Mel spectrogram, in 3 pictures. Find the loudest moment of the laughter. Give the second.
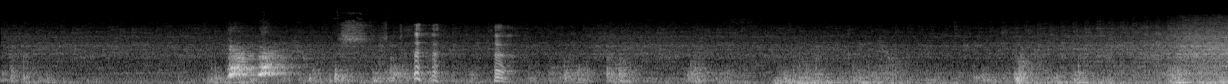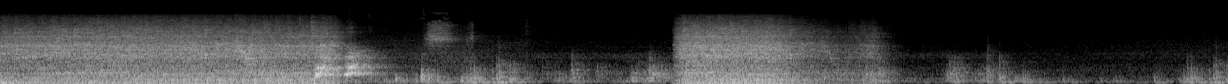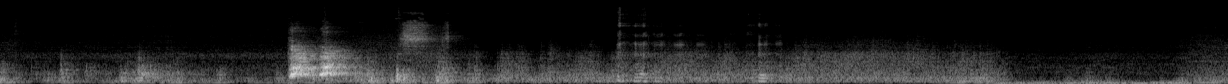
4 s.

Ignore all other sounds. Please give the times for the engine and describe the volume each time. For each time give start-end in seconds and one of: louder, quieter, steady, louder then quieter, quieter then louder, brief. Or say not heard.
0.0-15.7 louder
19.0-21.1 brief.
